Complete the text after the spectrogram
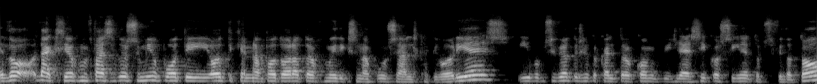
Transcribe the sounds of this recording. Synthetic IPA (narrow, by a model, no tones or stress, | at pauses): e̞ðo̞d̪ɐksie̞xume̞ft̪ɐsiɐft̪ot̪osimio̞puo̞t̪io̞t̪ice̞nɐpo̞t̪o̞ɾɐt̪oe̞xumeiðiksinɐkusiɐle̞skɐt̪iɣo̞ɾie̞siːpo̞psifio̞t̪eɾizʝɐt̪o̞kɐlit̪e̞ɾoko̞mit̪oðioçiʎɐðesiko̞siinet̪o̞psi̥fiðo̞t̪o̞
